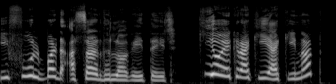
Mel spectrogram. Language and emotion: Maithili, disgusted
